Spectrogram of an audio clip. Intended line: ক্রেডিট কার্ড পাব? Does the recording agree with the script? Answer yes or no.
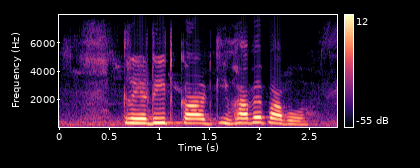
no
